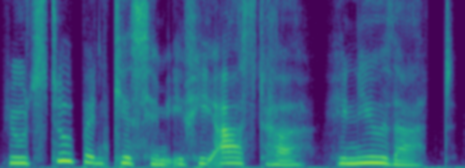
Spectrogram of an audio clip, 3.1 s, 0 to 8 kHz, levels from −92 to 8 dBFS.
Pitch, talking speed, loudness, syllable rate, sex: 240 Hz, 250 wpm, -17 LUFS, 4.9 syllables/s, female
